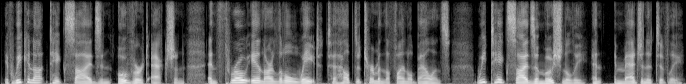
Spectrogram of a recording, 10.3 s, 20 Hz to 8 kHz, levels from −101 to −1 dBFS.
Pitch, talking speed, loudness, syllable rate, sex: 145 Hz, 150 wpm, -20 LUFS, 5.4 syllables/s, male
